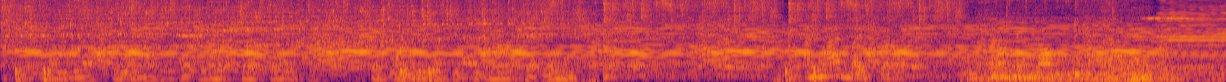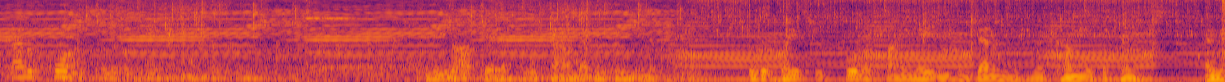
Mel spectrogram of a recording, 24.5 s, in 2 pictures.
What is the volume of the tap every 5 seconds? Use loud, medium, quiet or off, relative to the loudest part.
loud, loud, loud, loud, medium.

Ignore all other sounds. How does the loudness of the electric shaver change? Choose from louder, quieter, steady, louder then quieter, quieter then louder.
steady.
